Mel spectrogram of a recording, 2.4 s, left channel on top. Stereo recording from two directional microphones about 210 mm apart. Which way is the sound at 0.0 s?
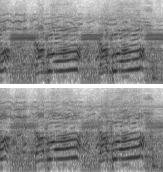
55° right (ahead or behind).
